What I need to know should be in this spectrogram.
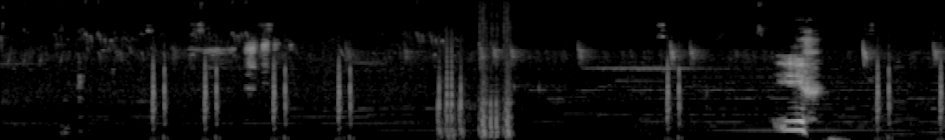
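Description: Short game interface clicks sound as menus open and close.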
